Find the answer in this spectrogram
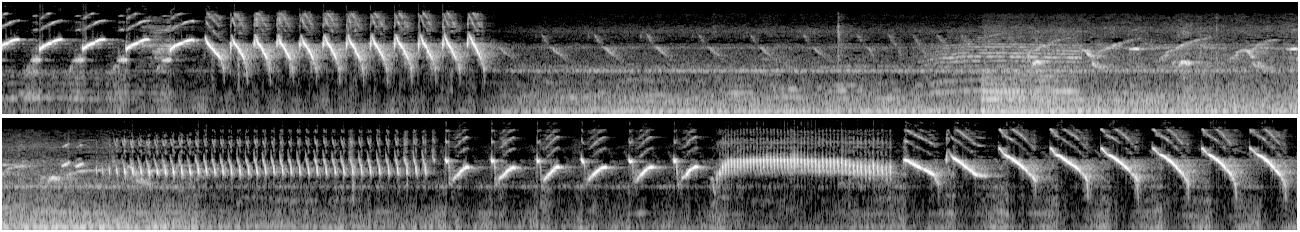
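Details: Canary song filled with Javan tesia and bar-winged prinia phrases. Bursts of very fast, high, rattling notes open and close the passage, with a quieter, noisy stretch of softer twitters and a brief buzz between them.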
